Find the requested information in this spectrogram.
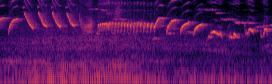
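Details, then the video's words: Magpie-robin delivering 'tembakan sejalur' song: a series of loud downslurred whistles, a fast rattling trill, then more sweeping whistled notes, with steady low background noise throughout. "TEMBAKAN SEJALUR"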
